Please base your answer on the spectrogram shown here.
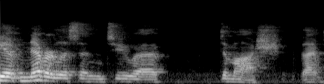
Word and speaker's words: Dimash: I have we have never listened to uh Dash if I'm saying that correctly. How do you spell that? D I M A S H. He's from Kazakhstan. Uh, what was that after the N? A. Damash.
